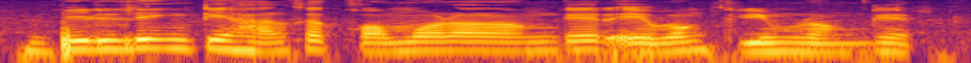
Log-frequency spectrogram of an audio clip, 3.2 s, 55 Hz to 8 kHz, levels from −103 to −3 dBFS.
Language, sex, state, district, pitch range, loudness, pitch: Bengali, male, West Bengal, Alipurduar, 135-160 Hz, -15 LUFS, 145 Hz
